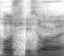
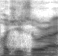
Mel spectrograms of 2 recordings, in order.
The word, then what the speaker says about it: Hoshizora: The kanji for Hoshizora is star and sky. Oh. Yes, Hoshi meaning star, and Zora, or sometimes pronounced as Sora, Mm.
